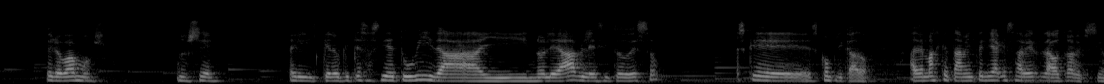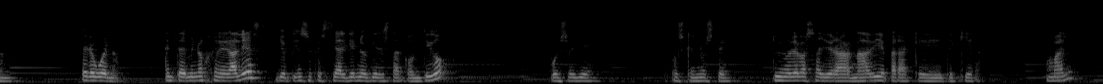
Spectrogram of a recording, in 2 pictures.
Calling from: Palma, Balearic Islands, Spain; de Palma de Mallorca

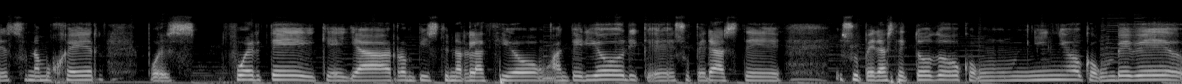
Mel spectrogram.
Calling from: Asturias, Spain; de Asturias

